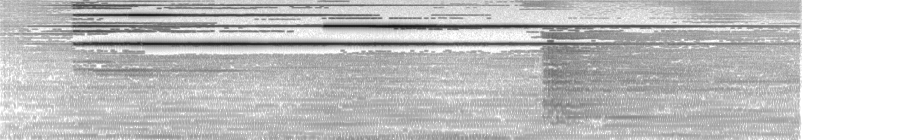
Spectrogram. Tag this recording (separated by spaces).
Suspense Effect Foley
